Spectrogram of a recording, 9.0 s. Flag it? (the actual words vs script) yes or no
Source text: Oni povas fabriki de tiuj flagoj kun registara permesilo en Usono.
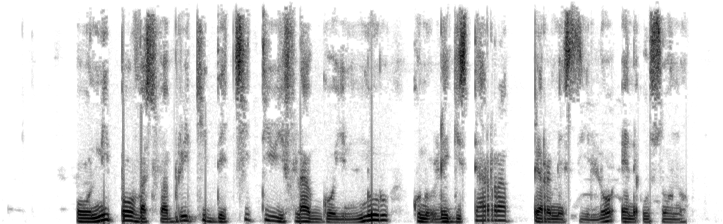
yes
